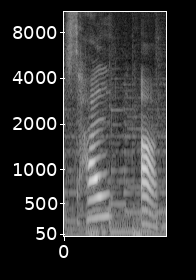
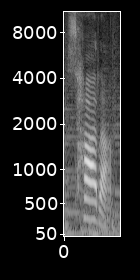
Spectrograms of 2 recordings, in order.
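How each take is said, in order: First: The two syllables are said separately, unlinked. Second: The final consonant carries over into the next syllable. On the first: "it's spelled sal-am" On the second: "it's pronounced saram"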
